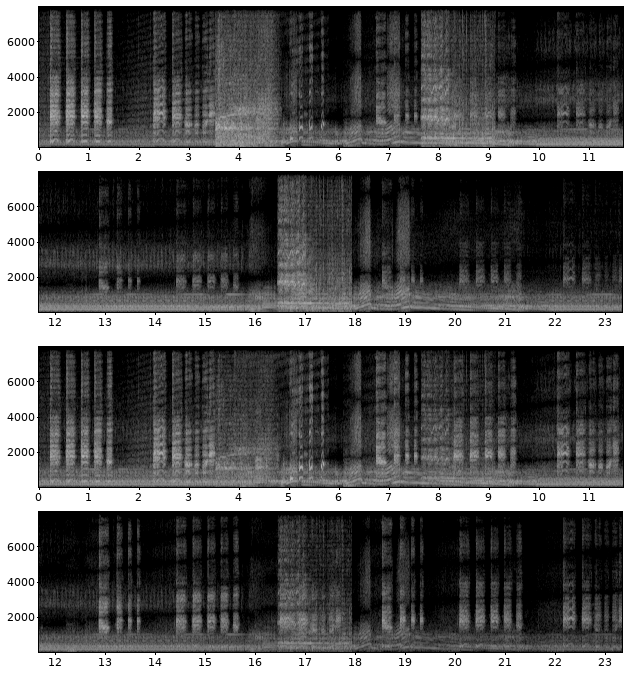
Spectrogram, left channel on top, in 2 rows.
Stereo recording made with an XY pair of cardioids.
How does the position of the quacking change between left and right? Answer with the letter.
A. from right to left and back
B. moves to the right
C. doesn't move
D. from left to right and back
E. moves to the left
B.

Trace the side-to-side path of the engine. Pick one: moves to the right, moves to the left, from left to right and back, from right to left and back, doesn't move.
moves to the left.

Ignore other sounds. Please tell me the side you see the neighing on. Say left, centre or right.
left.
